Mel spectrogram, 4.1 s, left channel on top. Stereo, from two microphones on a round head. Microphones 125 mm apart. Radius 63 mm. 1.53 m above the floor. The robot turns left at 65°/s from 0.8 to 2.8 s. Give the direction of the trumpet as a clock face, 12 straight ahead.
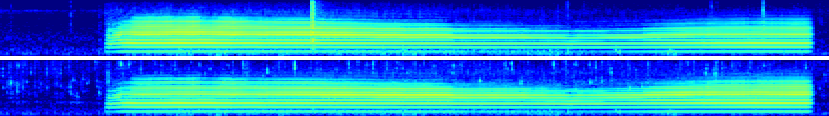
10 o'clock.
